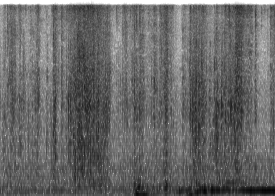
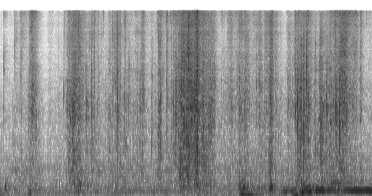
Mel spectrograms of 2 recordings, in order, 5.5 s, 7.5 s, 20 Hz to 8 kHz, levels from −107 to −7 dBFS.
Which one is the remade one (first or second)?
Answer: second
